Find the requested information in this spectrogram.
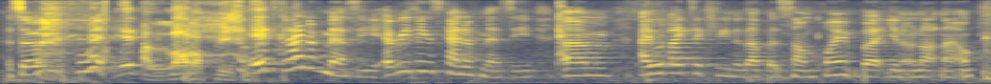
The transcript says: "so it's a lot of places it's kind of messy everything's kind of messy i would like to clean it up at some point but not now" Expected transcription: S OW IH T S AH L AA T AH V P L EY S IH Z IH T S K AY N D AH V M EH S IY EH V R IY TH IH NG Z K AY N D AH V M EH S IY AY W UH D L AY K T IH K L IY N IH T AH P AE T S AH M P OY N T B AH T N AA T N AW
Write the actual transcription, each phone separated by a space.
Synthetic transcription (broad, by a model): S OW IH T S AH L AA T AH V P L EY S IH IH T S K AY N D AH V M EH S IY EH V R IY TH IH NG Z K AY N D AH V M EH S IY AY W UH D L AY K T IH K L IY N IH T AH P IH T S AH M P OY N T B AH T N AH T N AW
